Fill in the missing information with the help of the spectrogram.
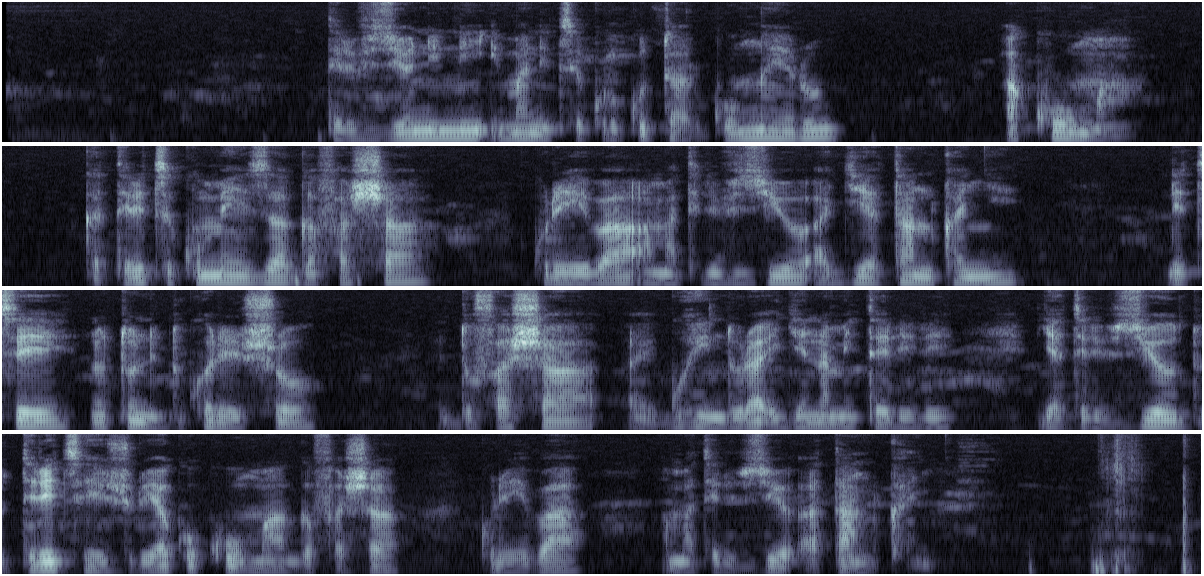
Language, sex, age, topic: Kinyarwanda, male, 25-35, finance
